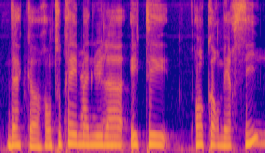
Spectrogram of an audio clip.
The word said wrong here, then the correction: Manuela: Oui, c'est Manuela. – D'accord, Manuela a été.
